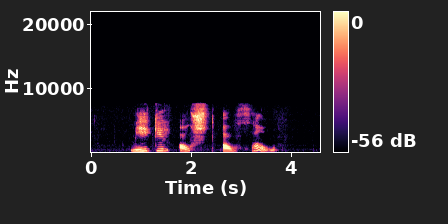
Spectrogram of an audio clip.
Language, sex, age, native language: Icelandic, male, 9, Icelandic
